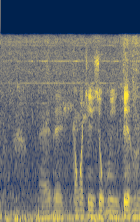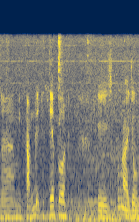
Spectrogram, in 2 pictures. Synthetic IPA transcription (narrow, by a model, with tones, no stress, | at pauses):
ɗe˨˦ɗe˧˩t͡ɕɔ˧ŋ͡mkwaː˧t͡ɕï˨˩˨zʊ̰˧˨wŋ͡mmï˨˩ŋ̟t̪ḭ˧˨ənlaː˨˩mï˨˩ŋ̟ka˨˦mɗḭ˧˨t͡ɕɨ˨˩k̚t̪i˦˥əp̚lu˧ənt̪ʰi˨˩lʊ̰˦˥ŋ͡m̚naː˨˩jzu˨˩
